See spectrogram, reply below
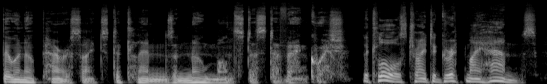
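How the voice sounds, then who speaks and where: A self-assured male adventurer for a fantasy game. His voice is lowish and husky, with a grave, theatrical haughtiness. The sound is dry and studio-clean. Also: big pitch swings, normal speed, no echo. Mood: brooding, grave. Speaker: player character voice actor. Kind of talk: dramatic scripted fantasy game lines.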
